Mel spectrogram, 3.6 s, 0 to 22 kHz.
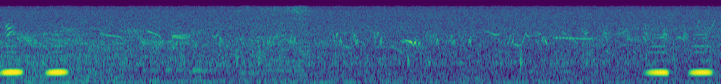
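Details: Spring song of a Eurasian hoopoe in Bulgaria, 2015: a pair of soft, low hollow notes at the start and another pair at the end, separated by a pause filled with distant birdsong and faint background hiss.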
